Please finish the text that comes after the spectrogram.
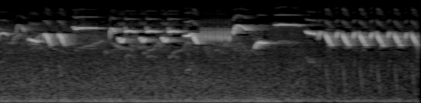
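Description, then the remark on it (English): Sparrows sing in a lively, continuous stream of high chirps, trills and warbling phrases, clear, with several overlapping notes and a rapid repeated trill near the end. “So I picked myself up, put on my walking shoes, turned the volume up on my headphones, and listened to a track of sparrows singing, and I go on what I call a praise walk.”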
